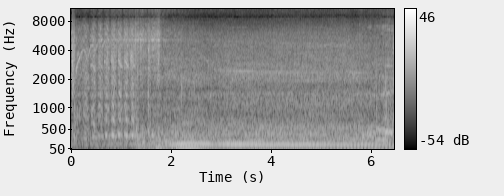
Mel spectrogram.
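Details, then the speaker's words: Omega 2.5 V6 after coil pack issue fixed, cold morning start: quick crank, catches at once and settles into smooth even idle without misfire stumble; running on all six cylinders again, normal. "get this defrosted ah running on six cylinders again can't beat it"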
